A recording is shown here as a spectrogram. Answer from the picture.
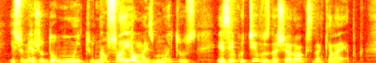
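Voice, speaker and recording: Lively in intonation and high in pitch for a man, he talks at a moderate pace. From São Paulo state, Brazil (near Campinas). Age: 70s. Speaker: social impact executive. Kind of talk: interview.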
